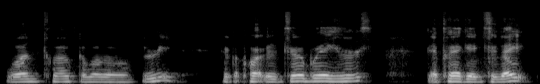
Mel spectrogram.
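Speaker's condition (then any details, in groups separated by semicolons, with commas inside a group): Cerebral palsy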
